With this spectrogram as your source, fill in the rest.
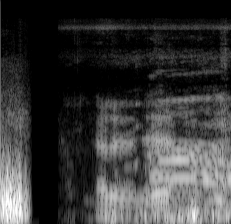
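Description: A cow moos loudly and close, a long, drawn-out low call after a brief burst of noise and a pause; young calves are present.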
